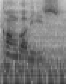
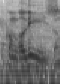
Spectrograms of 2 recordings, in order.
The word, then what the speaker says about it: Congolese: Much more on the stress, because in American English, for example, we say Congolese, but in British English, they say Congolese.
